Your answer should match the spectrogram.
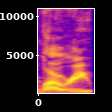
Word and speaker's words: Lauri: Though her mother, Britta, was caring, her father, Lowry, was incredibly strict, and that's spelled L-A-U-R-I. They said people in the neighborhood called him Larry, but that's not his name, so I'm going to call Lowry? – Him. I think so. My pronunciation might not be perfect.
